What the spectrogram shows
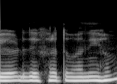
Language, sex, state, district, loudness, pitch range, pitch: Bhojpuri, female, Uttar Pradesh, Ghazipur, -12 LUFS, 175-180 Hz, 180 Hz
